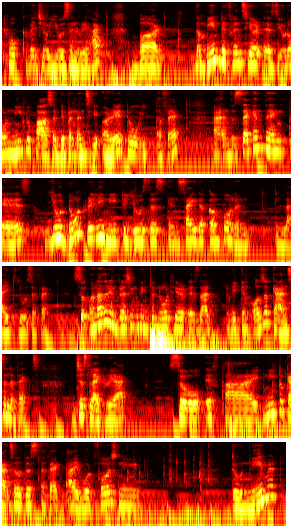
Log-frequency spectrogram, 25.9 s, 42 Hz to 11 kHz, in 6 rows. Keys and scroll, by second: 13.9 super+z, 25.4 super+v.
